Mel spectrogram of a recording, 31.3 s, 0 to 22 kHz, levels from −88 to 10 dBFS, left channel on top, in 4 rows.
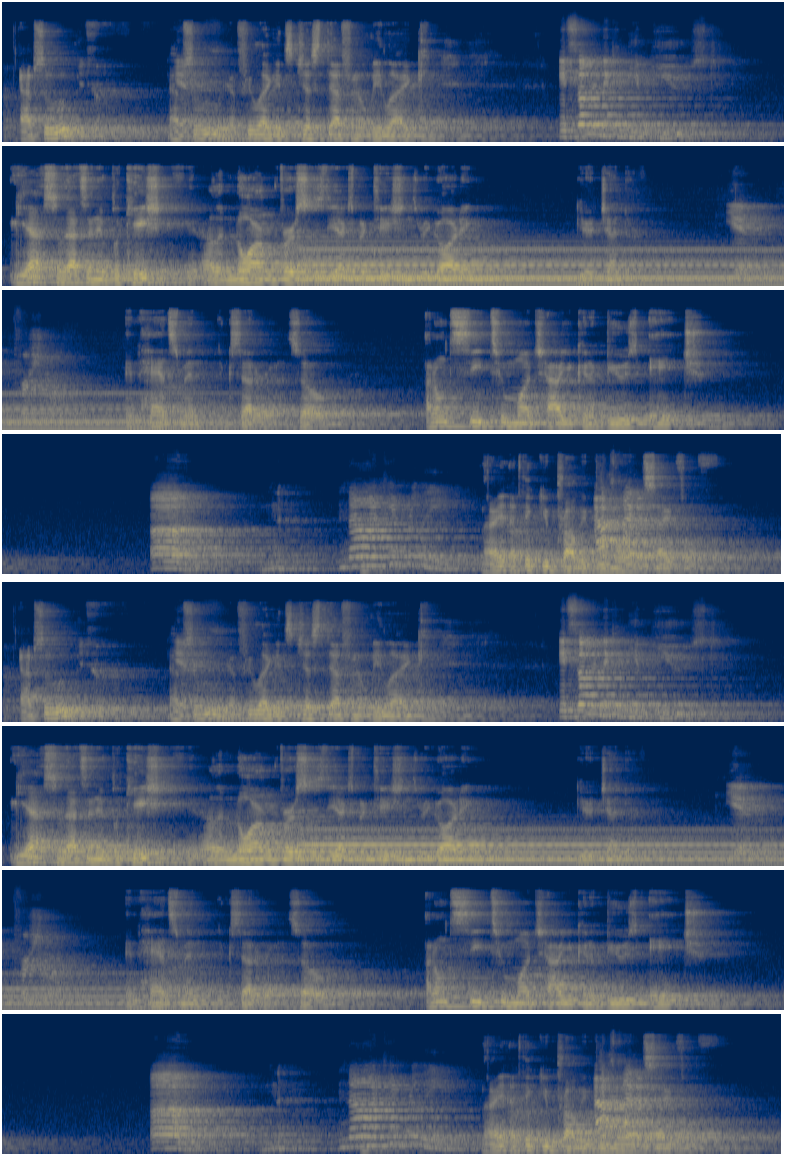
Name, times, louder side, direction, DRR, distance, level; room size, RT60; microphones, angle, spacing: voice 1, 0.2-0.8 1.6-4.5 7.9-12.7 13.5-14.2 16.9-17.6 17.9-18.9 19.9-22.7 28.3-30.4, left 1 dB, 20° left, 5 dB, 0.7 m, -25 dB
voice 2, 1.6-2.0 5.6-7.0 14.9-15.4 15.8-16.2 17.2-17.5 24.9-25.4 26.0-26.3 26.8-27.9 28.5-28.8 29.4-29.9, equal, ahead, -2 dB, 2.1 m, -30 dB
sound 1, 10.8-18.9, left 2 dB, 70° left, 0.8 m, -27 dB
11.5 x 9.9 x 5.1 m, 2.8 s
head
